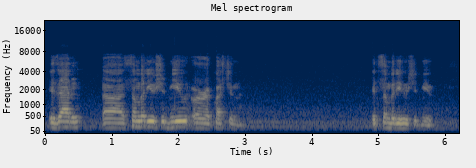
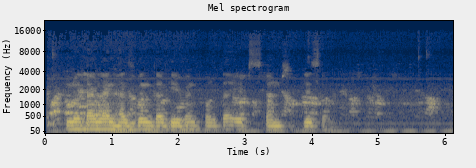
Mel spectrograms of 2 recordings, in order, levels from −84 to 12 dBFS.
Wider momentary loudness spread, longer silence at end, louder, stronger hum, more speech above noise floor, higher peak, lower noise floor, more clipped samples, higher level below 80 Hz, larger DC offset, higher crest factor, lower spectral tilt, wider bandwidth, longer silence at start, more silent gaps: second, 17 LU vs 20 LU; first, 0.4 s vs 0 s; second, -30 LUFS vs -16 LUFS; neither; first, 28 dB vs 23 dB; second, -14 dBFS vs -2 dBFS; first, -57 dBFS vs -38 dBFS; neither; second, -86 dBFS vs -36 dBFS; neither; about the same, 16 dB vs 16 dB; second, -5.5 dB/octave vs -8.5 dB/octave; second, 7.6 kHz vs 15 kHz; about the same, 0.05 s vs 0 s; neither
